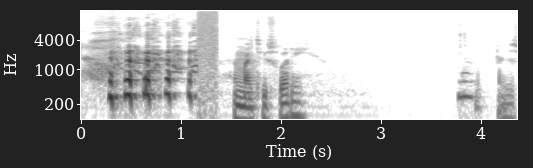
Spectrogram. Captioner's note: laughing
